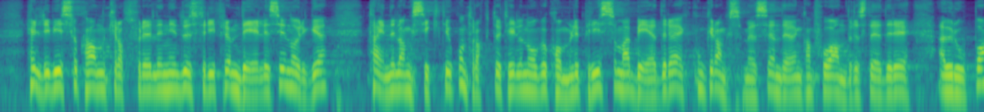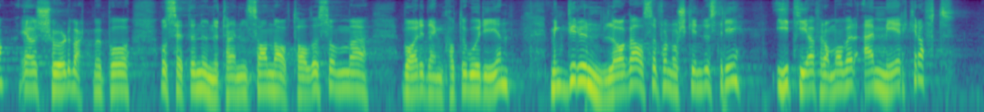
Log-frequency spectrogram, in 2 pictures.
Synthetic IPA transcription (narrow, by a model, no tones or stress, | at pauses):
hɛld̪ɪʋiːsːɔkʰɑnkʰɾɑft̪fɔɖeːlɪɛnɪnd̪ʉst̪ɾiːfɾɛmd̪eːləsɪnɔɾɡət̪ʰæɪnəlɑŋsɪkt̪ɪəkʰʊnt̪ʰɾɑkt̪əʈʰɪlɛnoːʋəɾkʰɔmːəlɪpʰɾiːsːɔmæɾbeːd̪ɾəkʰʊŋkʉɾɑŋsəmɛsɪɛnd̪ɛːd̪ɛnkʰɑnfoːɑnd̪ɾəst̪eːd̪əɾɪɑʉɾuːpɑjæɪhɑʂøːɽʋæʈːmɛpʰɔɔsɛt̪ːɛnʉnːəʈʰæɪnəlsəɑʋɛnɑːʋt̪ʰɑːləsɔmʋɑɾɪd̪ɛnkʰɑt̪əɡʊɾiːənmɛnɡɾʉnlɑːɡəɑlsɔfɔɳɔʂkɪnd̪ʉst̪ɾiː | ɪt̪ʰiːɑfɾɑmːoːʋəɾæɾmeːɾkʰɾɑft̪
